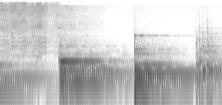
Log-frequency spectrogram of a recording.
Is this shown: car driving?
no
